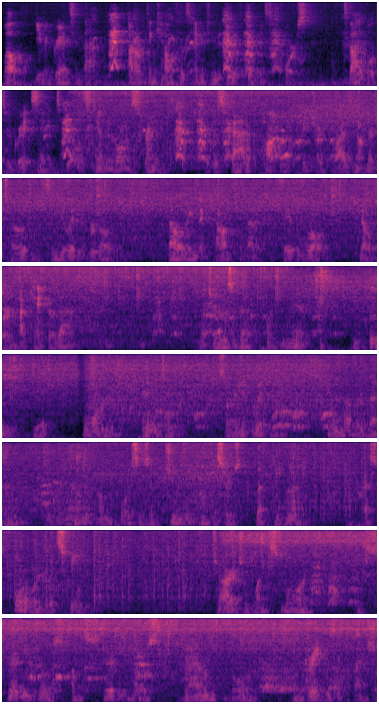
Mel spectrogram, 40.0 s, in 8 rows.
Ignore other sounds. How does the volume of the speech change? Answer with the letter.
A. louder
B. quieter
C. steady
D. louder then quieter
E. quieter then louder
C.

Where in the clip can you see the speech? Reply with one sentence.
The speech can be heard from 0.0 to 16.0 s, from 17.6 to 31.2 s and from 32.8 to 39.9 s.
